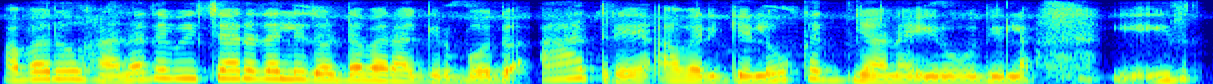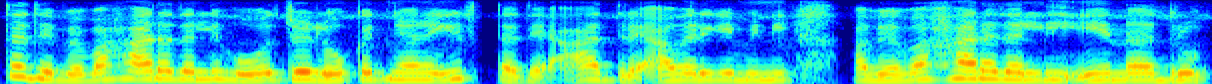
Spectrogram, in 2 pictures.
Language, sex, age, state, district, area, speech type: Kannada, female, 18-30, Karnataka, Udupi, rural, spontaneous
